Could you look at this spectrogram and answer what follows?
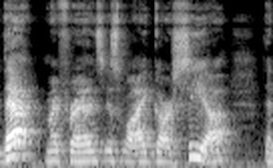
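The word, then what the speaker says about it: García: how about the name Garcia you tell me Garcia okay stretch it out Garcia when you stretch it out you can hear you're pronouncing the I and you're hammering on the a as well Garcia well when I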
